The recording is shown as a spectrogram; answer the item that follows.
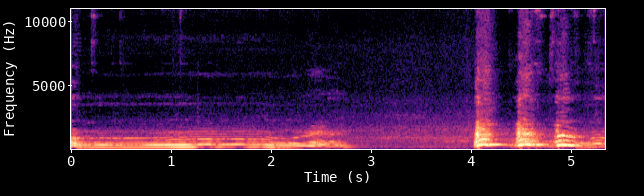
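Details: A dog howling in answer to a tornado siren, one long steady tone sliding down at its close, followed after a pause by three quick barks.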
